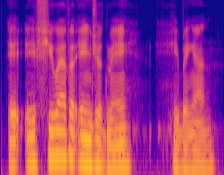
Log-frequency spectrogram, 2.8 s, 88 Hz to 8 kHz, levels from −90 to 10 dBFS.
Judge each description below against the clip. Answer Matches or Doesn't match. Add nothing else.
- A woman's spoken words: Doesn't match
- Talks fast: Doesn't match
